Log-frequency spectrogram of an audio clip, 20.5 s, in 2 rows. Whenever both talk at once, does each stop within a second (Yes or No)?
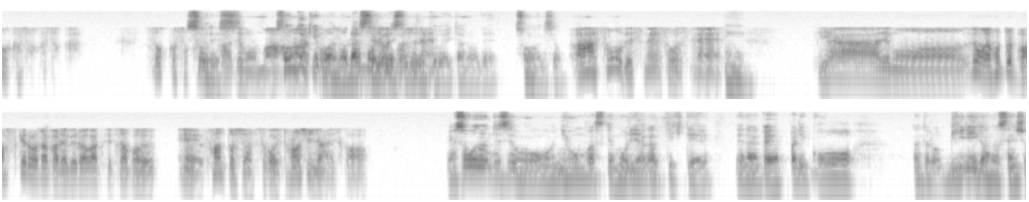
No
